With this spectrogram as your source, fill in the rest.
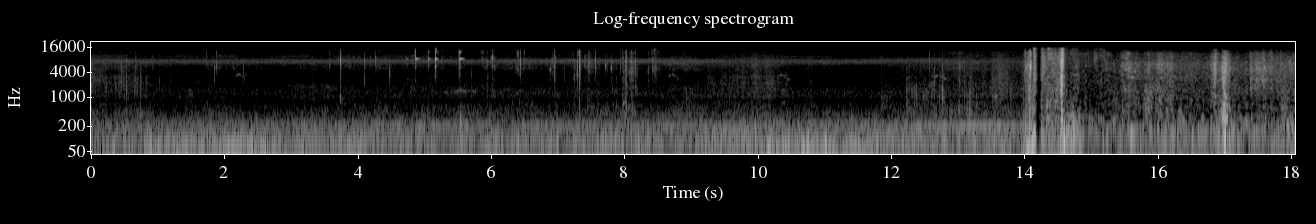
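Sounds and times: low rumble: 0.0s - 16.8s.

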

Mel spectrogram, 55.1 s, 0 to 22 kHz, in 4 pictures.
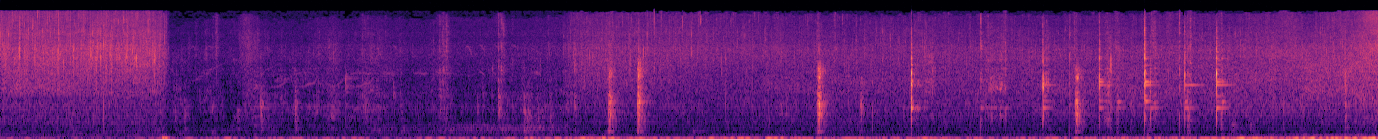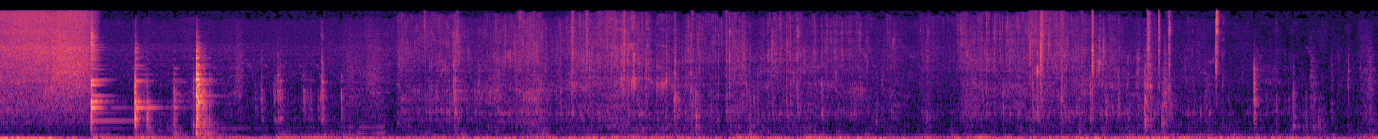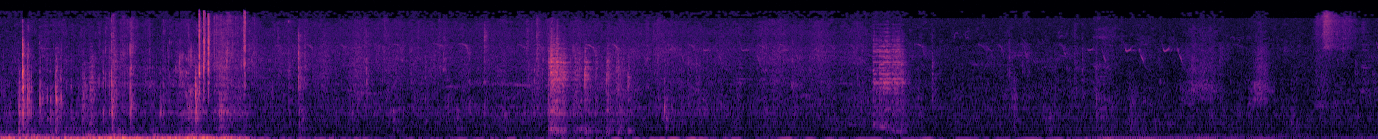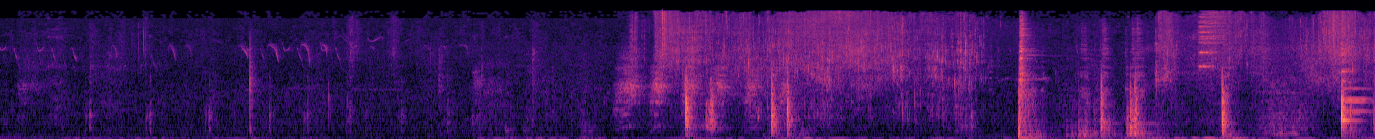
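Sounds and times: frying sizzle: 0.0s - 1.7s, 5.6s - 15.3s
metal pans clattering: 54.7s - 55.0s.

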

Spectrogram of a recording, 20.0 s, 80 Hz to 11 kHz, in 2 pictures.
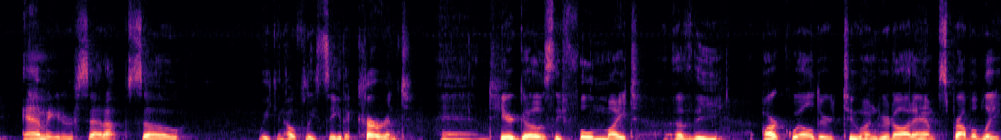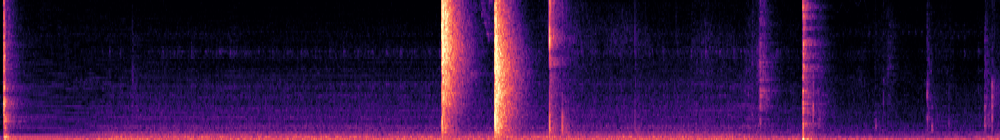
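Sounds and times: arc welder humming: 10.1s - 20.0s
sharp electrical cracks: 14.4s - 16.0s, 17.5s - 18.4s.

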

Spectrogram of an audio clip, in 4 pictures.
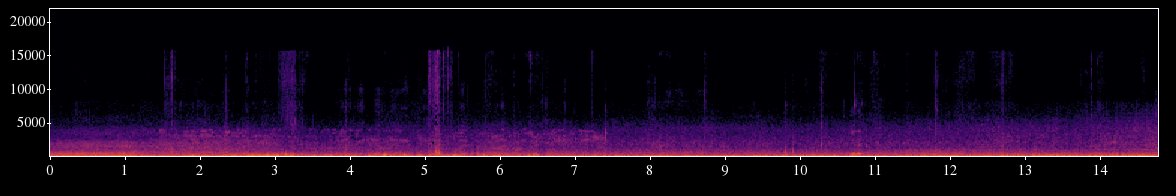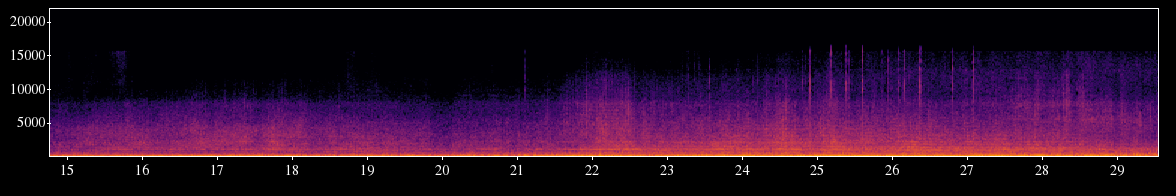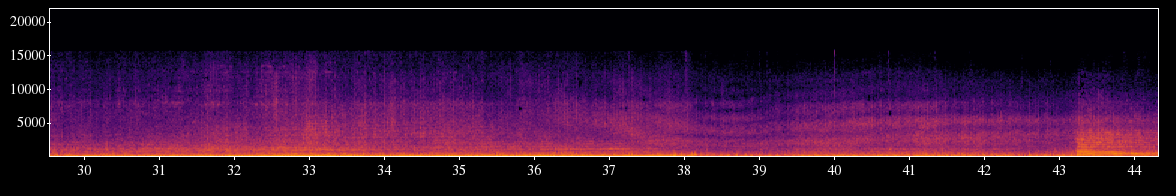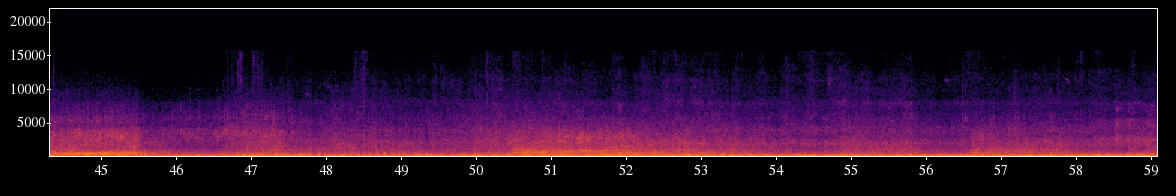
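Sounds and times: diesel locomotive engine running: 0.0s - 59.0s
train cars rolling rumble: 0.0s - 59.0s
locomotive air horn blasts: 43.2s - 45.9s, 50.4s - 53.4s, 56.6s - 57.4s.

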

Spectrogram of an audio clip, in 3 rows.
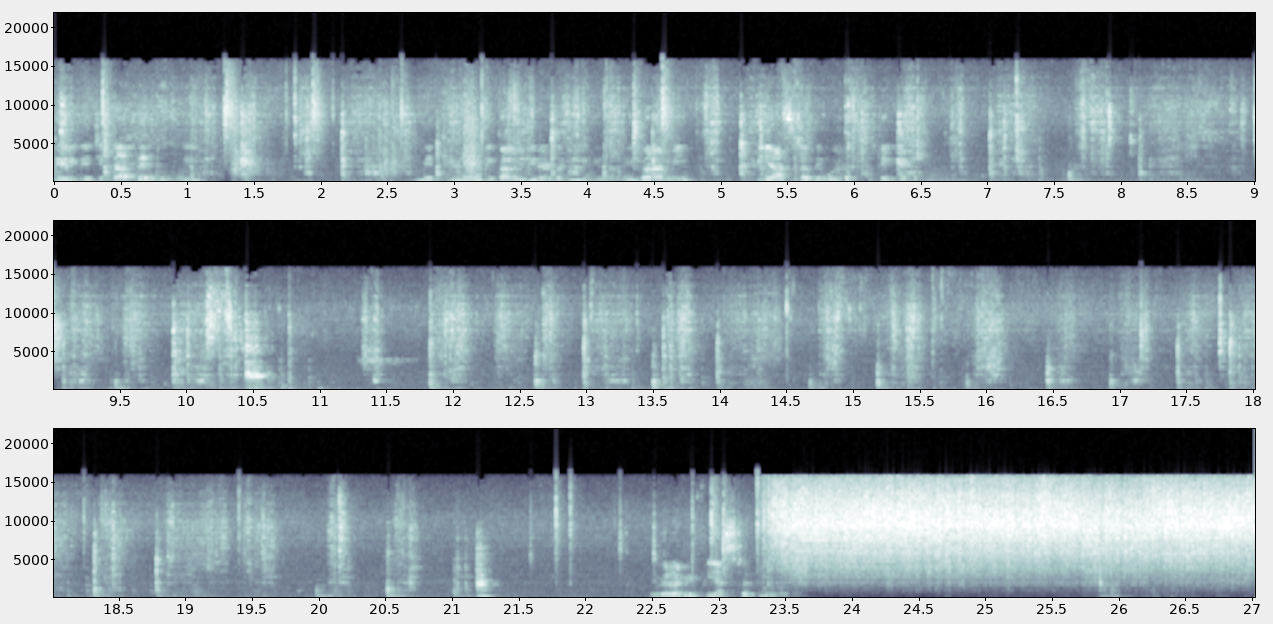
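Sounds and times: seeds sizzling in hot oil: 0.0s - 10.6s, 11.3s - 27.0s
wooden spatula scraping a wok: 0.0s - 21.2s.

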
